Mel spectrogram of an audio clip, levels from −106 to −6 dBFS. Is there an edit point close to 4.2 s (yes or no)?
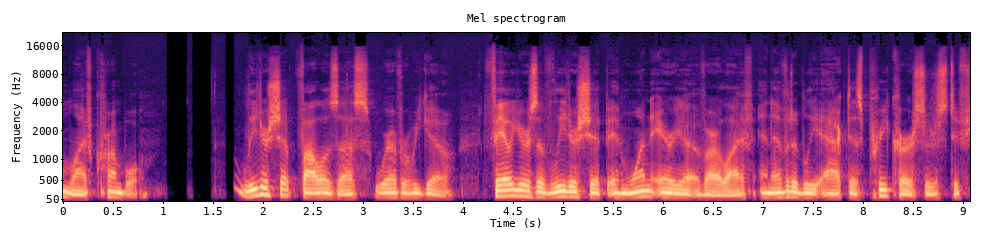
yes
